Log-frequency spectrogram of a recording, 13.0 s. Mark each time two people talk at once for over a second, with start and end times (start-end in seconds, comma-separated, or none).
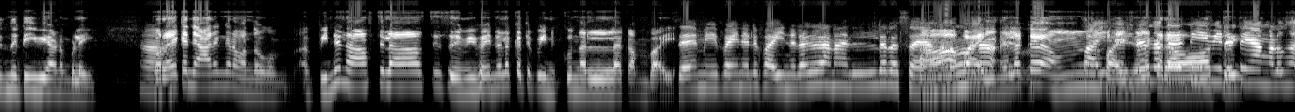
11.1-12.4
